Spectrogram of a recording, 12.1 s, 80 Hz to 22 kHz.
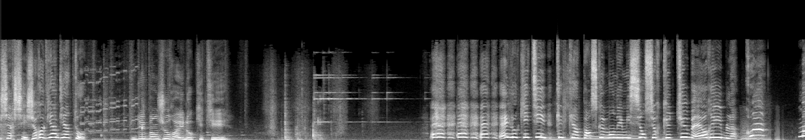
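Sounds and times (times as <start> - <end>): cartoon character squeaking: 0.7 - 2.2.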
